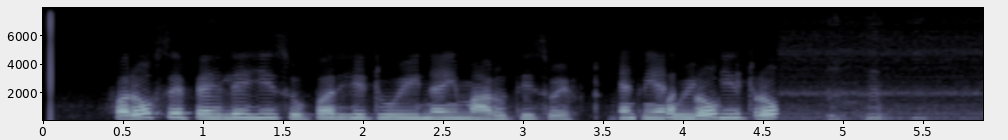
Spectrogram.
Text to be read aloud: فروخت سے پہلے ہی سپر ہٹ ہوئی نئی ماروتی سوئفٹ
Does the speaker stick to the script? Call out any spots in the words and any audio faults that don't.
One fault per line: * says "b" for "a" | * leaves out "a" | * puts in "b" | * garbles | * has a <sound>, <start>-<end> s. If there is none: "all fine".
* garbles
* has a laugh, 4.9-5.7 s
